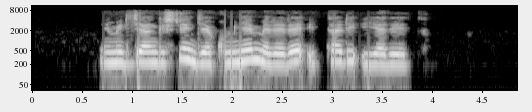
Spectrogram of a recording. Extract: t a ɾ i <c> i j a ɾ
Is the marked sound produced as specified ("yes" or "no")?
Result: no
